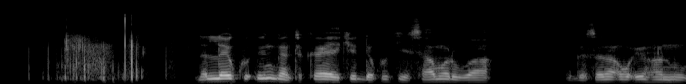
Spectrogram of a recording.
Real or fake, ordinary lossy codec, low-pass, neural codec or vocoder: fake; none; 10.8 kHz; vocoder, 44.1 kHz, 128 mel bands every 256 samples, BigVGAN v2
